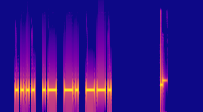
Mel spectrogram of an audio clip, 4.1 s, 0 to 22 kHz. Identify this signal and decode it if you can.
Morse code, heard as a keyed tone, about 22 wpm, 700 Hz. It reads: HANG
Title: Sentences from Top 1600 Words - New Word Drill - 22wpm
